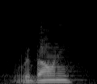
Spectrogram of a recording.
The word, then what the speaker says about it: Rabboni: I think that's the way you pronounce that, Rabboni, which is to say teacher.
